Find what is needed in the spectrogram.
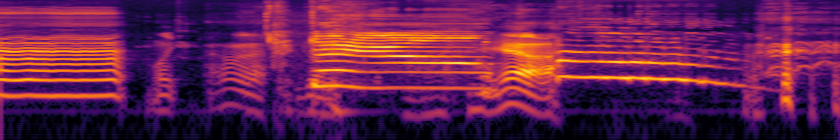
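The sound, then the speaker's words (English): A man sings in nasal, honking tones like a duck call in a film's end-credits song, holding loud wavering notes broken by short, sliding yelps, with no words. “He sounds like he's doing a duck call, doesn't he?”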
